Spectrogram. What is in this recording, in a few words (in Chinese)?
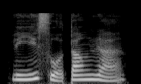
"理所当然", Chinese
